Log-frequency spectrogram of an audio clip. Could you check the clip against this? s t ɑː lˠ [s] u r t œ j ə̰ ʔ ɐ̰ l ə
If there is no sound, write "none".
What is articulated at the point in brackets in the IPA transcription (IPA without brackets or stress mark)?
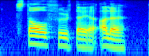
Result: f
